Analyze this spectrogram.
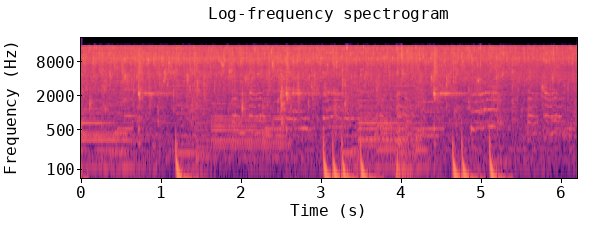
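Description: Whole tilapia frying in a pan of hot oil, sizzling with fine crackles, under background music with a regular thumping beat.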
